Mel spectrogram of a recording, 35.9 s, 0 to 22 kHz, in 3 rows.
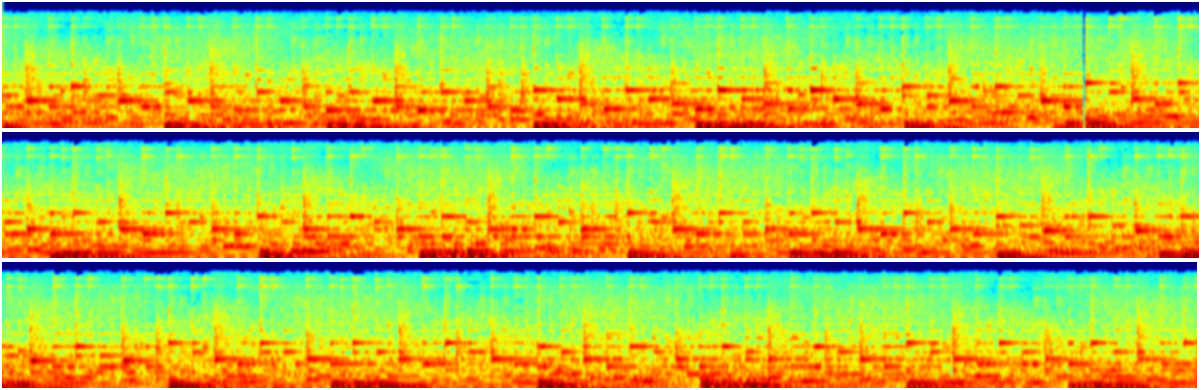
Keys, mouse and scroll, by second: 0.4 shift+click, 2.2 scroll up 1, 3.9 shift+click, 4.4 scroll down 1, 6.0 shift+click, 6.7 shift+click, 7.4 scroll up 1, 8.7-10.9 drag, 10.9-14.7 drag, 18.6-19.1 scroll down 2, 19.1-20.3 middle drag, 20.3-21.4 scroll up 1, 21.4-23.0 middle drag, 22.8-23.9 typing, 30.2 click, 30.5 scroll down 1, 32.1 g, 32.7 z, 35.0 z.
